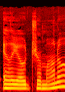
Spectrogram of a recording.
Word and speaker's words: Elio Germano: Best actor, that award was shared with between Javier Bardem and an Italian actor named Elio Germano.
